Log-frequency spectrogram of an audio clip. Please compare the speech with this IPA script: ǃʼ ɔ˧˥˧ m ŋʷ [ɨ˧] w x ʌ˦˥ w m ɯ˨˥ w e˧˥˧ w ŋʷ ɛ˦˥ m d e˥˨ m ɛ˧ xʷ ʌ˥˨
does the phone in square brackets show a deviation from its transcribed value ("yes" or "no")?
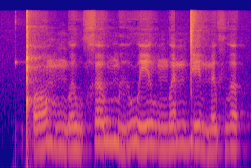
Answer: yes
